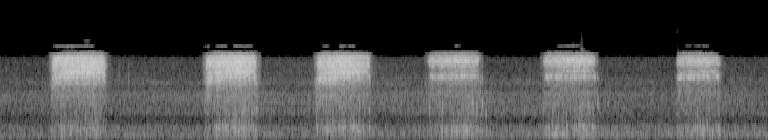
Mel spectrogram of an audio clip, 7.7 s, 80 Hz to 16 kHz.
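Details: Owl nest on 5/5, gopher delivered at 8:53 and snatched by a chick; six hoarse hissing screeches, the later ones softer, spaced about a second apart.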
